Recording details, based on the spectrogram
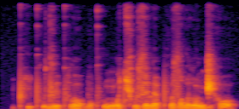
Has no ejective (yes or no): yes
